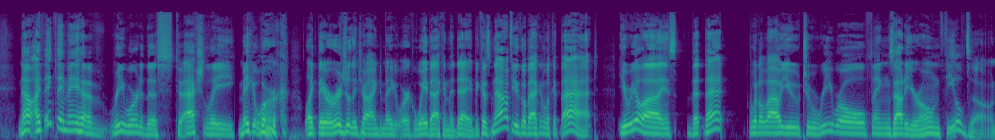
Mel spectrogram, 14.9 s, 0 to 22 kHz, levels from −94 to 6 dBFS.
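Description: At 8.14 s a single sharp snap sits on top of the speech, a brief, hard-edged tick that stands apart from the voice rather than belonging to it, peaking at a fairly low level of roughly -35 dBFS. This is an electrical switching spike: the likely source is a nearby switch, motor or static discharge arcing for an instant, with the audio line picking up that burst of interference as one click.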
